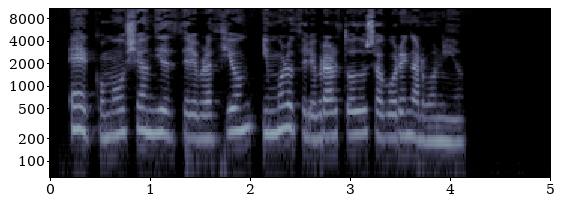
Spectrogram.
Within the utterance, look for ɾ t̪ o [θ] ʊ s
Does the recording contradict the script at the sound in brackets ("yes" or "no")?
yes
